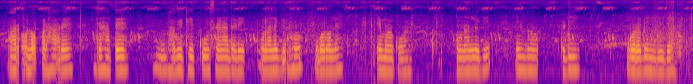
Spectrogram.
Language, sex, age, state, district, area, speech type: Santali, female, 18-30, West Bengal, Birbhum, rural, spontaneous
